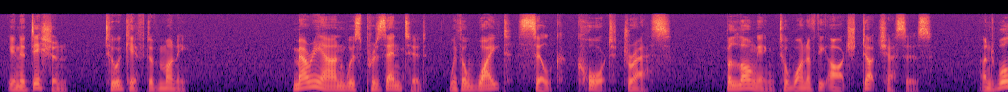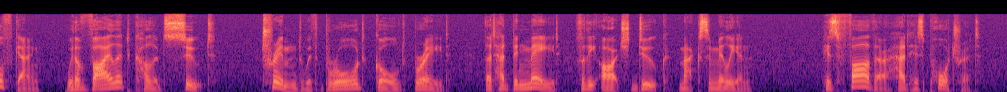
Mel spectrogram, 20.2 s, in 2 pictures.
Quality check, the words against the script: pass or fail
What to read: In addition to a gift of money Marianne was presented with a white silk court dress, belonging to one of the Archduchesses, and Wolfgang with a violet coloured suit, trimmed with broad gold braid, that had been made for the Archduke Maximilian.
fail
